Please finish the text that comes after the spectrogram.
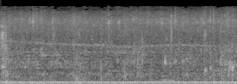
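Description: Water from a puddle being collected in the game Fran Bow: a steady pouring, trickling liquid sound with a low hum underneath, continuous and close, no speech.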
